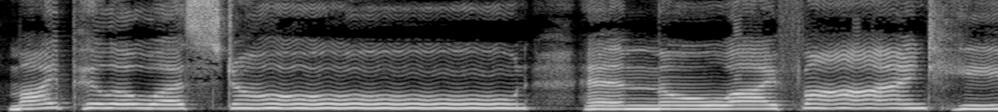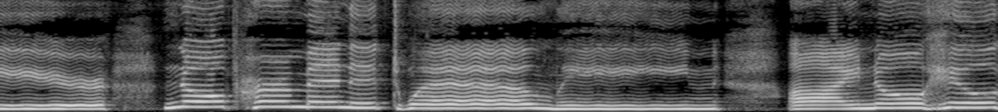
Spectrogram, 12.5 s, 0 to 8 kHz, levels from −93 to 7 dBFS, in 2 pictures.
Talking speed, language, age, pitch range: 70 wpm, English, 30-49, 265-365 Hz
